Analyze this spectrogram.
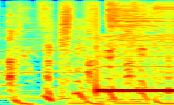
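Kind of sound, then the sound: signal or alarm, telephone dialing tones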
